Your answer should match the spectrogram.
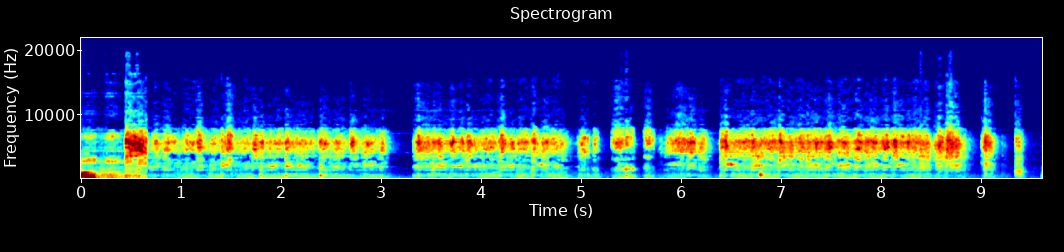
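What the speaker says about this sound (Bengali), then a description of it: "আমি দুধের সাথে ডিমটা ভালো করে মিশিয়ে নিব" A utensil scrapes and clinks steadily against a bowl while egg is stirred into milk for a cake, with brief pauses in the rhythmic stirring.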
